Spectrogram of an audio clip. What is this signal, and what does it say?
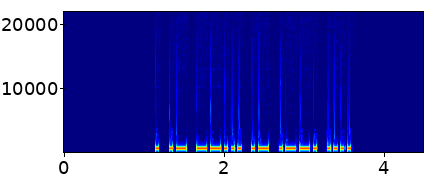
Morse code, heard as a keyed tone, about 28 wpm, 700 Hz. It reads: EA7APH
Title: DXCC-100 Call Signs - 6 Characters - Repeated 3x - 28wpm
